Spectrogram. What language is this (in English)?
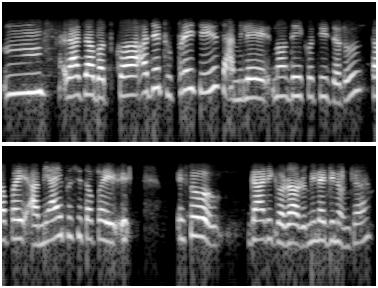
Nepali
